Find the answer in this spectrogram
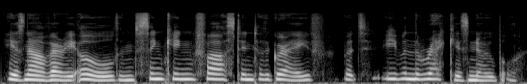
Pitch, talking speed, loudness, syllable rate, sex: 215 Hz, 195 wpm, -15 LUFS, 4.7 syllables/s, female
